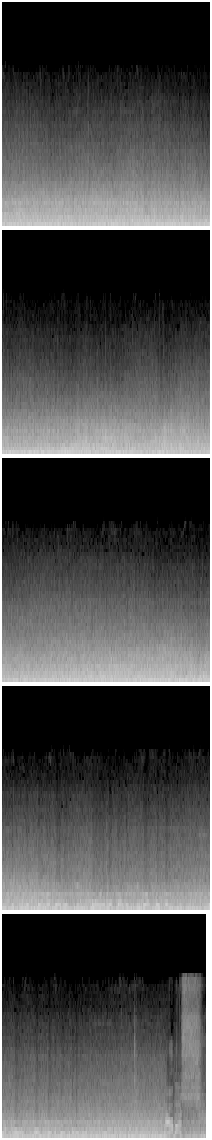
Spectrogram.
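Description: An Airbus airliner passes over Tampa International Airport as a loud, steady broadband roar that fills the whole stretch with a faint whine on top, fading slightly near the end.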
